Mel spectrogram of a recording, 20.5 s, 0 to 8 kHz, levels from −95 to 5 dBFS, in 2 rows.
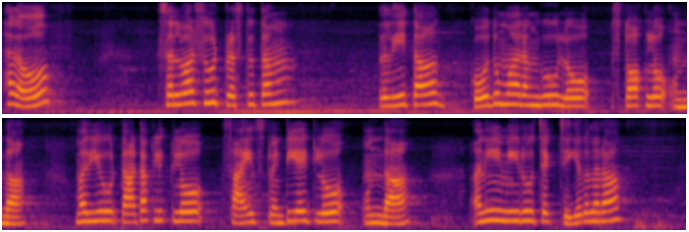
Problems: none marked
